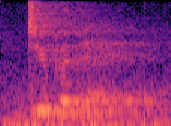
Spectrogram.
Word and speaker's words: Dubonnet: And then he realized I'm a genius, because phonetically in French, du beau looks good, du bon tastes good, Dubonnet, the name of the brand.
